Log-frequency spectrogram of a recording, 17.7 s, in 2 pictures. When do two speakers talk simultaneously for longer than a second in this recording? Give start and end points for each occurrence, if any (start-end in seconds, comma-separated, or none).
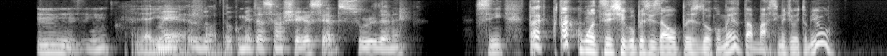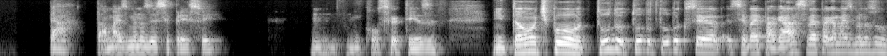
none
